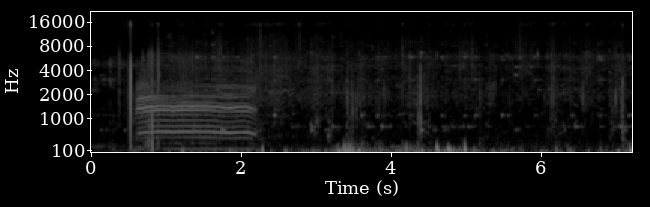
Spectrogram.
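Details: Sheep on Binboğa Mountain give one long, steady, harmonic bleat lasting about a second and a half, followed by soft rustling, low thuds and faint bell-like clinks.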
